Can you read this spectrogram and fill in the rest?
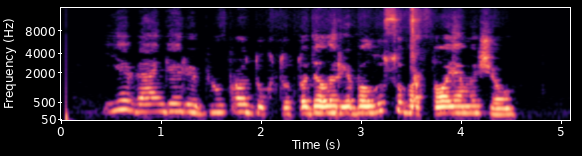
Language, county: Lithuanian, Panevėžys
